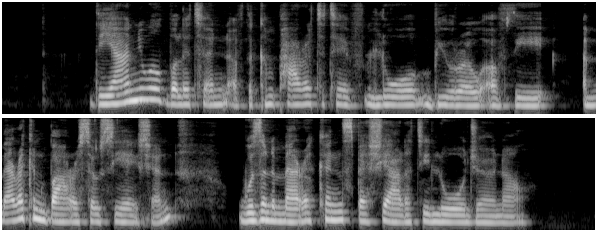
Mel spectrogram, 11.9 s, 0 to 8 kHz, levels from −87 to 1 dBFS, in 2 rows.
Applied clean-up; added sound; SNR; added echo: none; none; none; none.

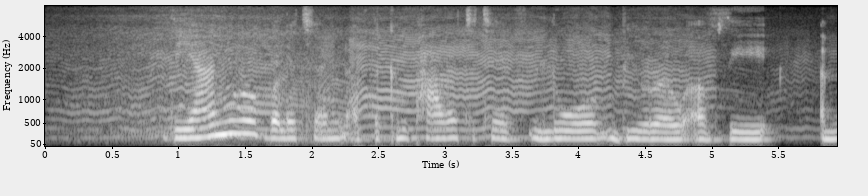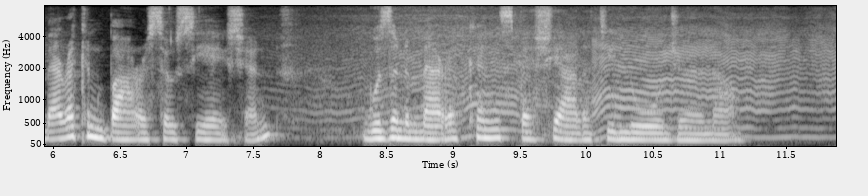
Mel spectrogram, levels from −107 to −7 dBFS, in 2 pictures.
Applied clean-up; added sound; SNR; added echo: none; Motorcycle; 12 dB; none.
